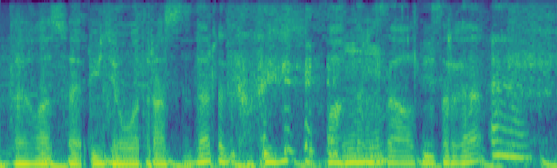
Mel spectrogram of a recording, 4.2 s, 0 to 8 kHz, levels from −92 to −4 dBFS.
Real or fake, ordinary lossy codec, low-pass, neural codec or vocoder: real; Opus, 24 kbps; 7.2 kHz; none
